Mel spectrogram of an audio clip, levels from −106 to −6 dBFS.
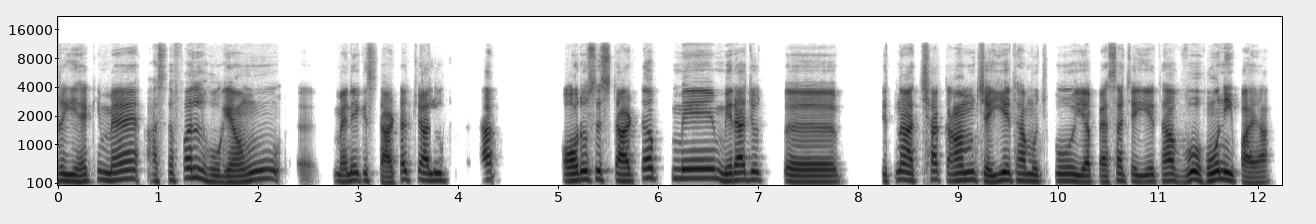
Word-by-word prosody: रही 155 -2 +2
है 145 +2 0
कि 170 +5 -10
मैं 190 +4 +1 0.2
असफ़ल 180 +9 -2
हो 140 - -2
गया 135 0 +1
हूँ 190 +9 0 0.2
ए, - - -16 0.2
मैंने 155 +3 0
एक 170 0 -4
स्टार्टअप 160 +4 -2
चालू 170 -1 +2
किया 175 - -5
था - - -16 0.8
और 165 +3 +5
उस 195 0 +1
स्टार्टअप 200 +7 +1
में 215 0 +2
मेरा 175 +2 +4
जो 180 - 0
अ, 140 -5 0 0.4
इतना 180 +5 +1
अच्छा 175 +4 -1
काम 175 +1 +1
चाहिए 160 +6 +4
था 165 - +1
मुझको 155 +1 -2
या 140 -1 +3
पैसा 135 +4 -1
चाहिए 150 0 -2
था 160 - +3 0.2
वो 185 +1 +5
हो 175 +4 +6
नहीं 185 -3 +5
पाया 125 0 -1
165 Hz, 175 wpm, -21 LUFS, 145-185 Hz, 0.8 s, हो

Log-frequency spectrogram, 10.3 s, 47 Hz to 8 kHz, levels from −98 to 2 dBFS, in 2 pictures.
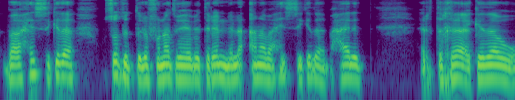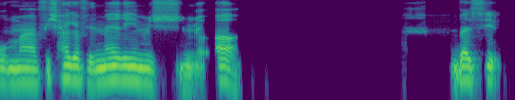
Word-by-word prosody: باحس 150 +6 0
كده 155 -2 +1 0.3
صوت 165 -2 +1
التليفونات 135 +1 +2
وهي 135 -1 +4
بترن 135 +1 +1
لأ 145 +2 0
أنا 140 0 +2
باحس 130 +4 -3
كده 140 -3 -2
بحالة 140 +1 -1 0.6
ارتخاء 145 -2 0
كده، 140 +3 +3
وما 115 -2 0
فيش - - -3
حاجة 135 -1 +1
في 120 -4 -5
دماغي 130 +2 +3
مش 120 -3 -2 0.4
آه. - - +1 2.1
بس 130 0 -1
ي - - -3
135 Hz, 130 wpm, -23 LUFS, 130-145 Hz, 2.1 s, وهي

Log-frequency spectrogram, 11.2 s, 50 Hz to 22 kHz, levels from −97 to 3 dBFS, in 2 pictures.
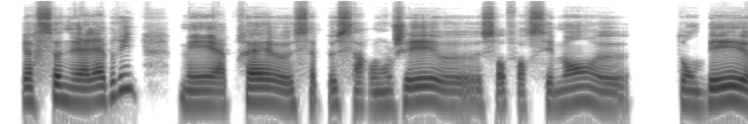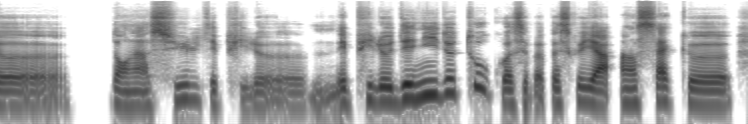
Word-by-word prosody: personne 165 +3 +2
n'est 150 - -3
à 145 - +3
l'abri. 200 - -1 0.3
Mais 130 0 -1
après, 150 +4 0
heu, 130 -2 -4
ça - - +1
peut 140 - -10
s'arranger, 130 +5 +1
heu, 125 - -7
sans - - +1
forcément, 135 +5 -2
heu, 120 -1 -7 0.4
tomber, 145 +4 0
heu, 125 - -3 0.4
dans 125 - -1
l'insulte 165 +6 +2
et - - -2
puis - - -7
le, 120 -1 -8
mmh, - - -13
et 145 - +2
puis 170 - -3
le 155 -1 +1
déni 180 +6 +4
de 235 +2 +1
tout, 290 +3 -3
quoi. 140 - -2
C'est 130 - +1
pas - - -5
parce 140 -1 +1
qu'il 155 - -1
y 145 - +5
a 130 - +7
1 145 0 -1
sac, 145 0 +4
heu 130 -2 -1
145 Hz, 205 wpm, -24 LUFS, 130-160 Hz, 0.4 s, a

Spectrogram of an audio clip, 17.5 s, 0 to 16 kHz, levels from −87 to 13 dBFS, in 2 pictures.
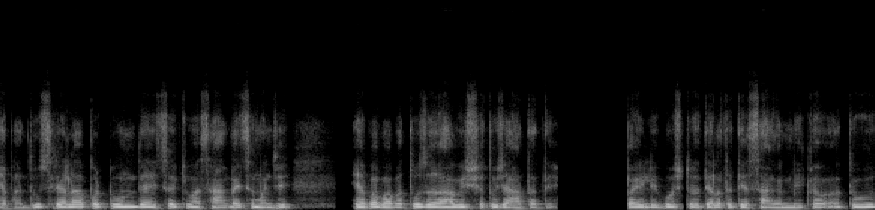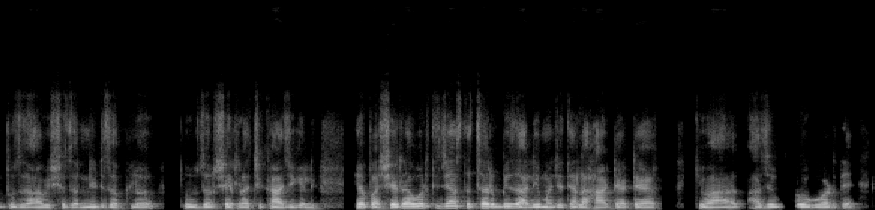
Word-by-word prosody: हे 120 - -8
पहा 120 - -16
दुसऱ्याला 145 0 0
पटवून 145 -1 +3
द्यायचं 140 +1 0
किंवा 140 -2 -1
सांगायचं 130 -1 -5
म्हणजे, 125 0 -1 0.7
हे 140 - +5
पहा 145 0 +3
बाबा 130 -2 0
तुझं 140 -1 +3
आयुष्य 135 0 0
तुझ्या 135 -3 0
हातात 115 0 -8
आहे. - - -17 0.7
पहिली 135 -2 0
गोष्ट 140 +2 -3
त्याला 130 -2 0
तर - - 0
तेच 135 -1 +1
सांगेन 120 -2 -4
मी, 120 +1 -5
की 125 - -8 0.3
तू 140 +1 +3
तुझं 135 -2 -1
आयुष्य 130 0 -2
जर 125 -1 -2
नीट 135 +2 +1
जपलं, 135 +1 -3 0.3
तू 140 -1 +3
जर 140 0 +2
शरीराची 130 -2 -1
काळजी 130 -1 +1
केली. 120 -1 -4 0.4
हे 150 - +8
पहा 145 -1 +3
शरीरावरती 155 +2 +5
जास्त 170 -1 +1
चरबी 155 0 +5
झाली 140 -2 +4
म्हणजे 130 -1 +2
त्याला 140 -1 +1
हार्ट 125 +2 -2
अटॅक 130 0 -1 0.4
किंवा 130 -4 +1 0.4
अजून 140 +1 +2 0.2
रोग 135 -2 +4
वाढतात. 135 -1 -4
135 Hz, 170 wpm, -19 LUFS, 130-145 Hz, 0.7 s, हे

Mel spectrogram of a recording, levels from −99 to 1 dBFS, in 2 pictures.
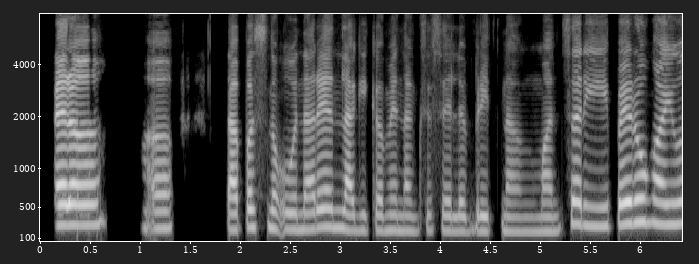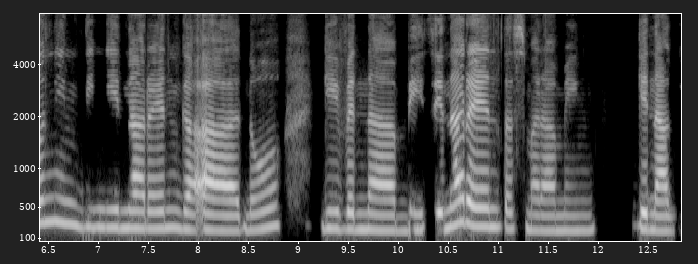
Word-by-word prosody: Pero 265 +1 +8 0.4
oo. 220 0 -1 0.6
Tapos 230 +3 +1
nung 220 -1 -3
una 210 0 -1
rin, 235 -1 +1
lagi 200 -1 -1
kami 200 0 -6
nagse-celebrate 190 0 -7
ng 185 -1 -9
monthsary, 250 +7 -2
pero 285 +3 +5
ngayon 280 +1 +1
hindi 240 -6 -5
na 225 -1 +2
rin 220 +1 -3
gaano. 205 +3 +2 0.4
Given 215 -1 -2
na 195 -1 +2
busy 205 +2 -4
na 260 +6 +4
rin 245 -3 +3
tas 215 -2 -6
maraming 195 -1 -6 0.4
gina 205 -4 +2
215 Hz, 115 wpm, -24 LUFS, 195-240 Hz, 0.6 s, Pero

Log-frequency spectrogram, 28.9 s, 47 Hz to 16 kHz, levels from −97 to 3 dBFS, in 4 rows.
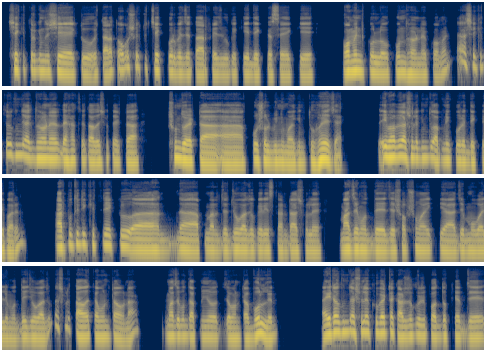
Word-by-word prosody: সেই 150 - +3
ক্ষেত্রেও 145 -1 -5
কিন্তু 135 -1 0
সে 130 - +4 0.2
একটু 110 +1 -5 0.3
তারা 110 +2 0
তো - - -8
অবশ্যই 180 +3 -3
একটু 165 - -13
চেক 140 -2 +1
করবে 115 -2 0
যে 115 - -2
তার 110 -1 +1
Facebook 110 0 -4
এ - - -13
কে 110 - -2
দেখতেসে, 105 0 -4 0.2
কে 105 -1 -2 0.6
comment 135 +1 +5
করল, 120 -2 +1 0.2
কোন 125 - -1
ধরনের 110 -1 -1
comment? 115 +7 -5
অ্যা - - -5
সেই 185 - -3
ক্ষেত্রেও 190 +1 -2
কিন্তু 180 -1 0
এক 145 - 0
ধরনের 140 -1 +5
দেখা 125 0 +3
যাচ্ছে 125 0 -10
তাদের 115 0 +2
সাথে 135 -2 -7
একটা 115 -1 -2 0.6
সুন্দর 145 -3 +6
একটা 115 -3 +2 0.2
অ্যা 105 -2 +2 0.3
কুশল 120 -2 +1
বিনিময় 110 -2 +1
কিন্তু 105 +1 -5
হয়ে 135 -1 +9
যায়। - - -5 0.6
এইভাবে 160 0 +8
আসলে 150 +1 0
কিন্তু 150 0 -1
আপনি 130 +1 -3
করে 120 -1 +1
দেখতে 110 0 -3
পারেন। 125 +9 -3 0.6
আর 140 - +6
প্রতিটি 165 +1 -1
ক্ষেত্রে 160 0 -5
একটু 150 +1 -4 0.2
অ্যা 120 0 +4 0.6
অ্যা 120 -1 +2 0.2
আপনার 115 +1 -4
যে 115 - -2
যোগাযোগের 115 -1 0
স্থানটা 110 -1 -6
আসলে 105 0 -5 0.4
মাঝে 120 0 +3
মধ্যে 115 0 0
যে 110 - 0
সবসময় 115 0 -4
কি 115 - -10
আ - - 0
যে 110 - -2
মোবাইলের 110 0 -1
মধ্যেই 115 +2 -3
যোগাযোগ 110 -1 0
আসলে 225 +1 -8
তাও 120 0 +5
তেমনটাও 120 -2 -1
না। - - -3 0.5
মাঝে 130 0 +1
মধ্যে 130 -1 -1
আপনিও 120 0 -3 0.2
যেমনটা 115 -1 -2
বললেন, 130 -6 +5 0.8
এটাও 170 +3 +6
কিন্তু 170 +1 +2
আসলে 170 +3 +1
খুব 160 - -1
একটা 160 0 -1
কার্যকরী 130 +2 +1
পদক্ষেপ 120 0 -2
যে 115 - +1
120 Hz, 180 wpm, -22 LUFS, 110-140 Hz, 0.8 s, হয়ে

